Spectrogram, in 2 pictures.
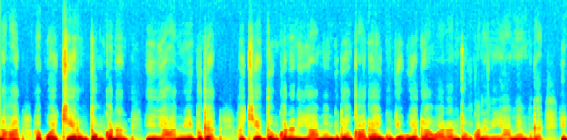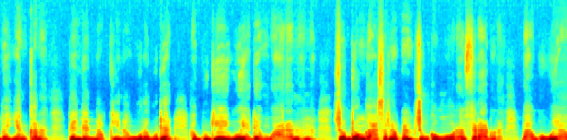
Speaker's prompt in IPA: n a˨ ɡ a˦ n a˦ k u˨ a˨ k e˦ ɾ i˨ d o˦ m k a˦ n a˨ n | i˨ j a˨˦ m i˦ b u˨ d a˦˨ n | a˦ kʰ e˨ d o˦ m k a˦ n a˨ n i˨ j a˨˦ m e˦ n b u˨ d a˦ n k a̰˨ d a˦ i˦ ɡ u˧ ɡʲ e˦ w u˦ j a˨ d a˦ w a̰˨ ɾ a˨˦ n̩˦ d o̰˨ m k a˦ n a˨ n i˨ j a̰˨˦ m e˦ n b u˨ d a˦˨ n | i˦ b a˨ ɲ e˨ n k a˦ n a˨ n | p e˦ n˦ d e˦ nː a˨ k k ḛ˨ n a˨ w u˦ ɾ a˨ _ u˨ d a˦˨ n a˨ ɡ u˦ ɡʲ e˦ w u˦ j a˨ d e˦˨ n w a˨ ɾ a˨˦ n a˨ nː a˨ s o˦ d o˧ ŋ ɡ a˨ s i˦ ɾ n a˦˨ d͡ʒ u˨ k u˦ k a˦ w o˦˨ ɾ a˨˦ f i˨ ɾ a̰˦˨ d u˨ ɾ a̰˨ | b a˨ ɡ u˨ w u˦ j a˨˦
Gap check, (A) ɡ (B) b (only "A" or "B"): B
